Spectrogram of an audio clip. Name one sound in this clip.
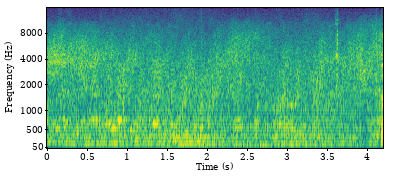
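A young man chews food.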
